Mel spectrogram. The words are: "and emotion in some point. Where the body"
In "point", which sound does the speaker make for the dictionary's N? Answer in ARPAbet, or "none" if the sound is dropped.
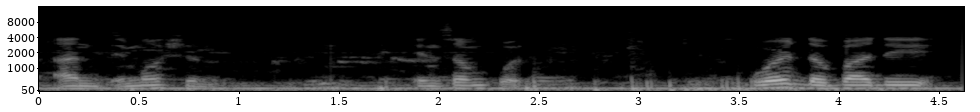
none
